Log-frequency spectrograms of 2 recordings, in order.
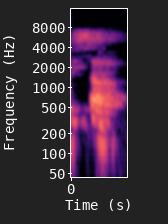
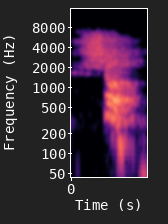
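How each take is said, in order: First: The word begins with a plain s sound. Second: The word begins with an sh sound. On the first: "Or some say sub. S-U-B"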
